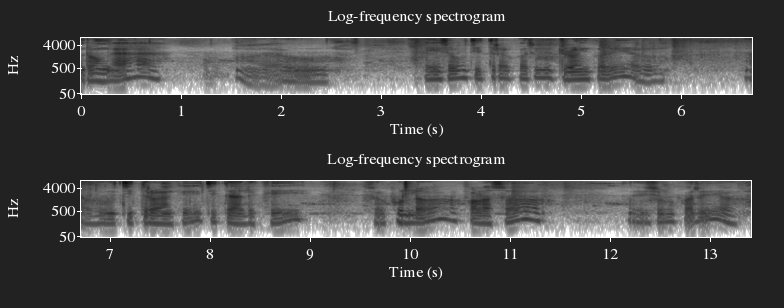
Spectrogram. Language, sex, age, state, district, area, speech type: Odia, female, 60+, Odisha, Jagatsinghpur, rural, spontaneous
